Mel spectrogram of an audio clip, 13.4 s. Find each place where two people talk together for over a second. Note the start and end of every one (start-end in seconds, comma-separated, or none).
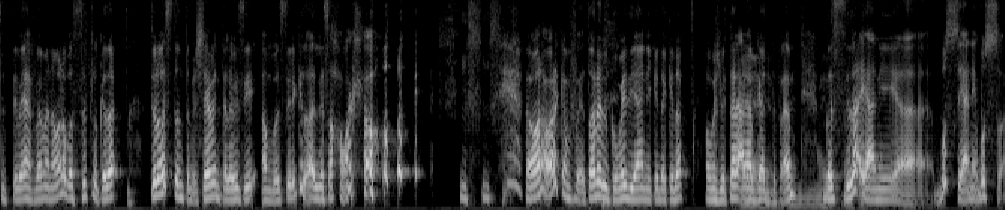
9.9-11.5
